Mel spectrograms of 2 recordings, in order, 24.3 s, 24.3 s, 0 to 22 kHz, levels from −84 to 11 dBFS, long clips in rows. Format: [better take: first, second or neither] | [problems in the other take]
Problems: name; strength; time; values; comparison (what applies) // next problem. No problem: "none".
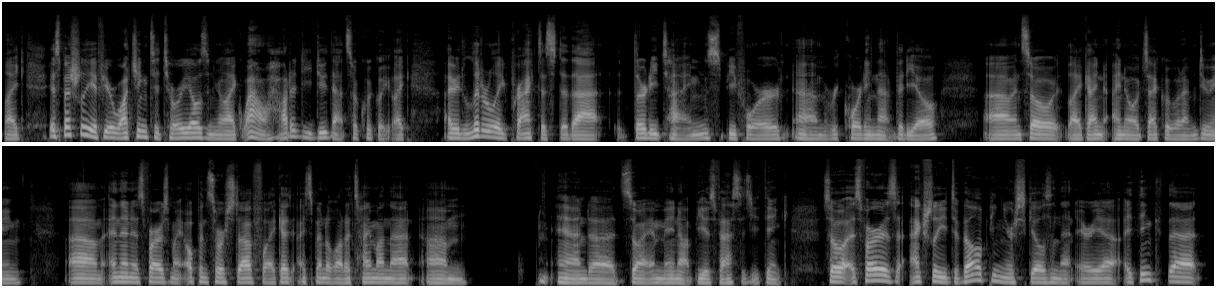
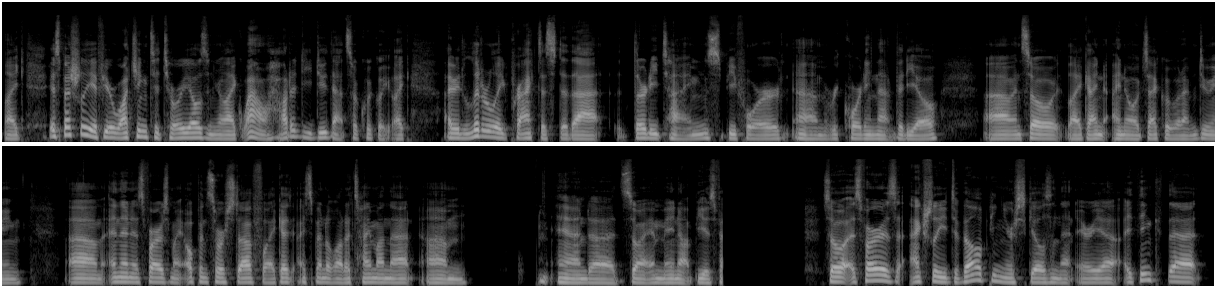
first | audio cutting out; at 19 s for 1 s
